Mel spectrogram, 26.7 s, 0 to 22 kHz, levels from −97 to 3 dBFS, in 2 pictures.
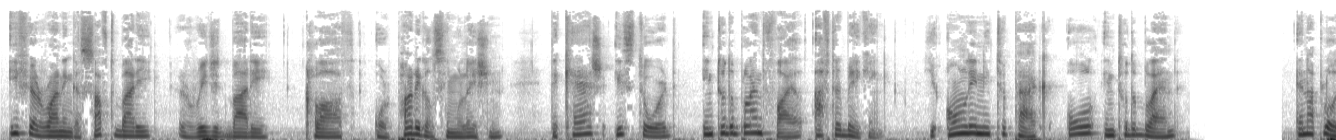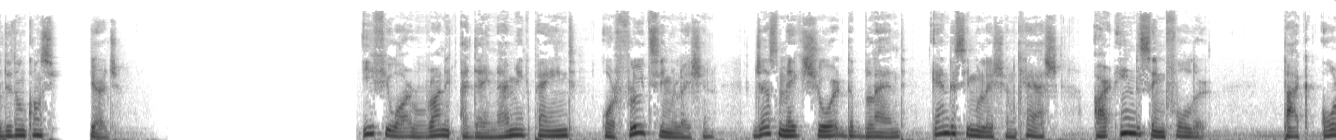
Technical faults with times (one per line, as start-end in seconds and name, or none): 13.89-14.29 call audio freeze
15.93-17.49 jitter buffer speed-up
17.55-17.64 short stall from a late packet
17.84-17.87 skip ahead
18.16-18.98 jitter buffer slow-down
25.82-26.66 jitter buffer speed-up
